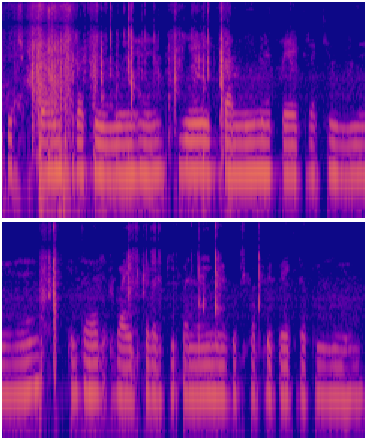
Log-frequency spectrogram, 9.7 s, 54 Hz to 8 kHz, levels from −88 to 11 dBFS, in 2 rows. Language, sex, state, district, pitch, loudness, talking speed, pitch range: Hindi, female, Uttar Pradesh, Deoria, 150 Hz, -36 LUFS, 150 wpm, 145-155 Hz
